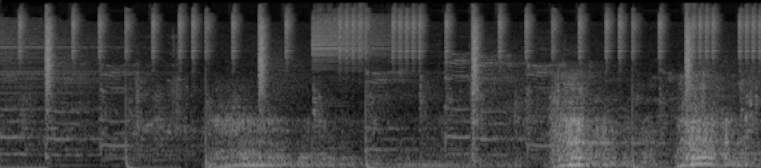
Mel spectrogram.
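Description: A Lamborghini Urus Performante SUV fires up with a sharp starter burst and then a deep throaty idle that swells in short revs, close and loud.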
